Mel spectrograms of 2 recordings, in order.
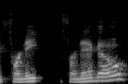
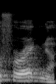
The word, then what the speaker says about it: Ferrigno: uh Lou I don't know if I can pronounce his last name correctly for nego the guy the man who played Incredible Hulk oh Lou Ferrigno yeah rigno um and that he uh he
